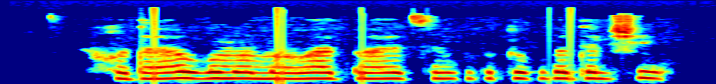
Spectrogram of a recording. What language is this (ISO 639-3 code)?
pus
